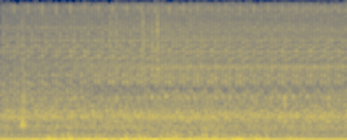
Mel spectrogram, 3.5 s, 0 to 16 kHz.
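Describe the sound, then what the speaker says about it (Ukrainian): A 2014 Renault Megane engine idles steadily with a low, even rumble and a faint knocking rhythm, close by and continuous, with no voices. "Двигун запускається легко, чітко, працює ідеально просто."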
